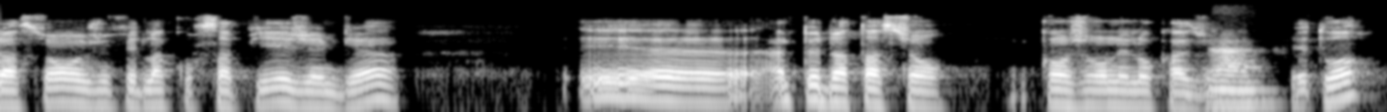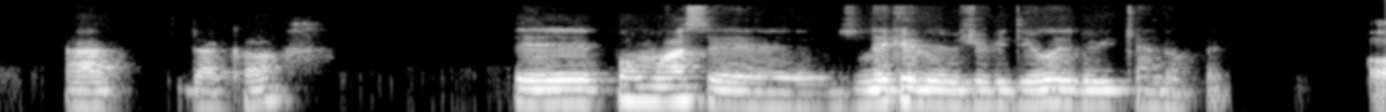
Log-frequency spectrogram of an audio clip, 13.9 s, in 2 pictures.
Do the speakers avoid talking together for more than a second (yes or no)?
yes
